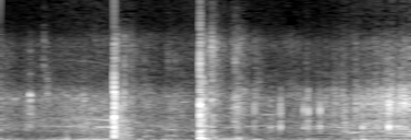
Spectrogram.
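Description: Aerial firework shells bursting overhead: three sharp bangs in the first second, about half a second apart.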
